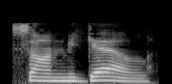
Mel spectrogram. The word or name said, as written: San Miguel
